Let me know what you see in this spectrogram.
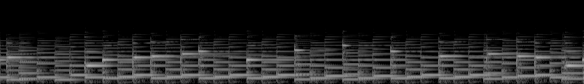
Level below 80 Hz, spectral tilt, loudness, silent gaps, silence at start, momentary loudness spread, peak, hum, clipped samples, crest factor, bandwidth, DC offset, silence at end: -64 dBFS; -7 dB/octave; -31 LUFS; none; 0 s; 4 LU; -16 dBFS; none; under 0.1%; 14 dB; 6.4 kHz; under 0.1%; 0 s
